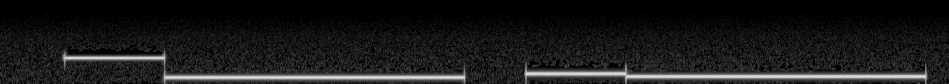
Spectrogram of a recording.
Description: Two-tone page, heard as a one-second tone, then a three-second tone, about 1290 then 320 Hz, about 500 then 370 Hz.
